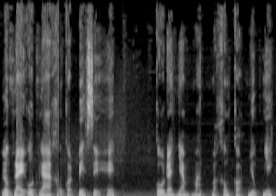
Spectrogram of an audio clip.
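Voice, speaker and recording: A man narrating a scripted horror story in a steady reading voice. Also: medium pitch, normal speed. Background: faint background music.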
